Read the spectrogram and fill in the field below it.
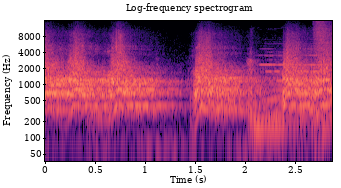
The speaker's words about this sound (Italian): Questa era la sua voce originale, neanche doppiata. Questo è il pastore tedesco più famoso della storia del cinema.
